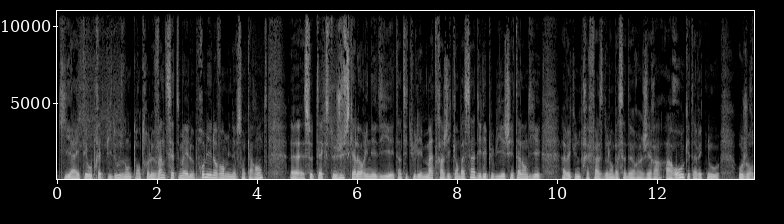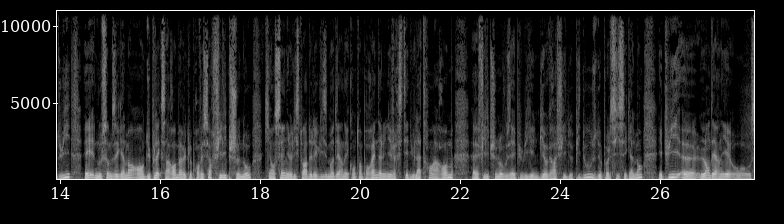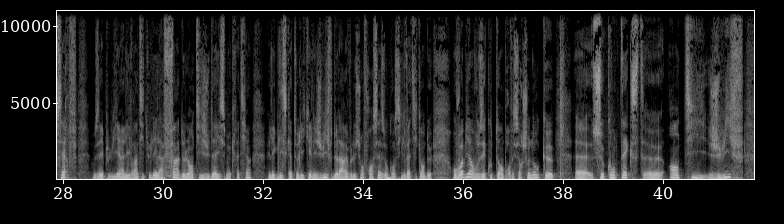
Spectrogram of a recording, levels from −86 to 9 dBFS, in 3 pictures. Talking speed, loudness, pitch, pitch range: 185 wpm, -22 LUFS, 125 Hz, 115-145 Hz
